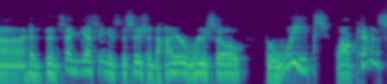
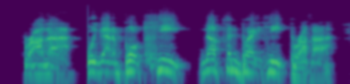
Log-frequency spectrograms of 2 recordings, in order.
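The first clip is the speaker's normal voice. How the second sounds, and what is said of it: Put-on Boston or New York accent. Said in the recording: “that Boston accent or that damn New York accent?”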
